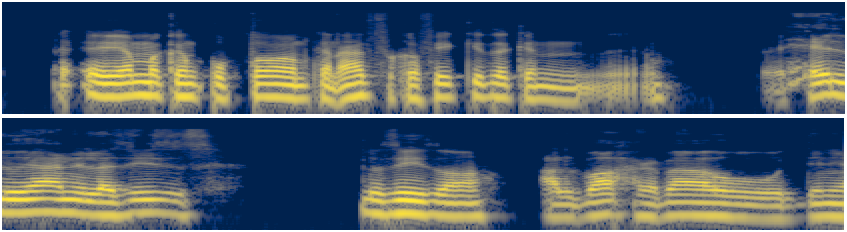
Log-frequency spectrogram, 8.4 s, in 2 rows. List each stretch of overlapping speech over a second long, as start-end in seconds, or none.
none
